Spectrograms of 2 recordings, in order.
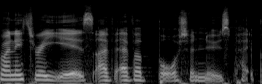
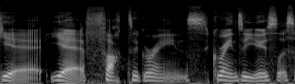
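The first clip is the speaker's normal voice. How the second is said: gruff dad; 5 semitones lower, 6 dB quieter than usual. Retold or imitated. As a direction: drop the voice low and drag out the dismissal. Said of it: "he's like".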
